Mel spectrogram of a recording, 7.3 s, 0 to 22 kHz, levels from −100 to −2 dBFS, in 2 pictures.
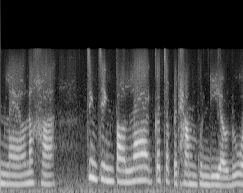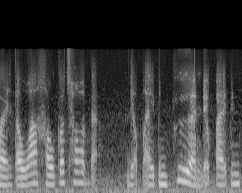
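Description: Speech runs throughout with heavy Bluetooth LC3 compression damage, likely from an LE Audio link: the upper band sounds breathy and grainy where noise fills zeroed detail, and nothing exists above 7.7 kHz. A spectrogram shows a hard ceiling there with speckled, smeared texture, which fits a low bitrate near 16 kbps in 10 ms frames.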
